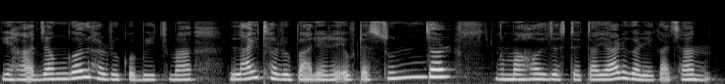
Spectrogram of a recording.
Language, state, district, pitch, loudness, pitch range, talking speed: Nepali, West Bengal, Darjeeling, 230 Hz, -16 LUFS, 220-255 Hz, 115 wpm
